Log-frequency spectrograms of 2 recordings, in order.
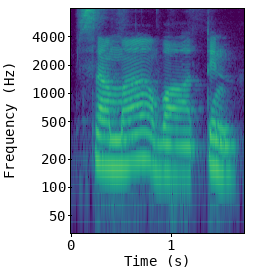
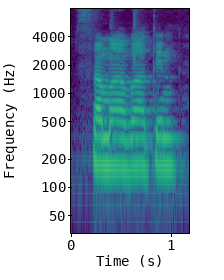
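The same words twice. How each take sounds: First: "समावातिन" with long drawn-out vowels; measured, lingering "समावातिन"; slow elongated recitation. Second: "समावातिन" read straight through, shorter vowels; fluent reading. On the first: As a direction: stretch "समावातिन" slowly, syllable by syllable. Joined word recited after spelling it. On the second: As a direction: run "समावातिन" together as one flowing word. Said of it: "इसको रहमानी भी पढ़ने की कोशिश". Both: Shown as a demonstration.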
